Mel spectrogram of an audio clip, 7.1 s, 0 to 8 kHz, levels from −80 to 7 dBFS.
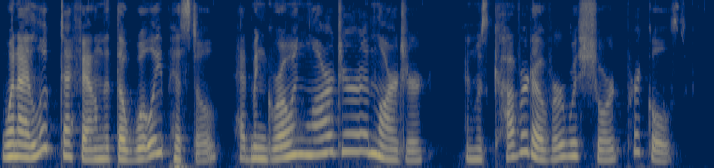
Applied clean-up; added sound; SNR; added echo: none; none; none; none.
